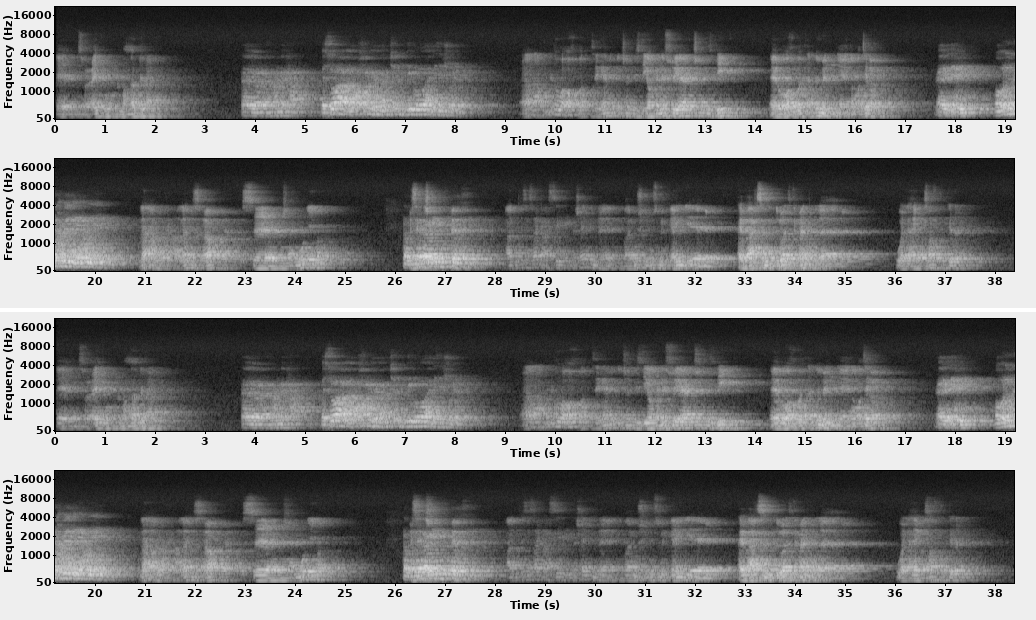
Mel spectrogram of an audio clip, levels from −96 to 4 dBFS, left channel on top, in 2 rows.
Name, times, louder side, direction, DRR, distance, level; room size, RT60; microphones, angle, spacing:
voice 1, 0.0-2.1 9.3-13.4 14.3-16.4 20.9-24.5 26.3-26.7 27.1-27.2 28.2-32.4 32.8-35.2 36.0-37.2, equal, 50° left, -3 dB, 0.4 m, -23 dB
voice 2, 3.7-4.8 5.3-8.1 14.7-15.0 17.6-18.2 18.8-20.4 26.1-27.3, left 1 dB, 5° right, -9 dB, 0.5 m, -18 dB
5.1 x 2.0 x 2.6 m, 2.1 s
head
